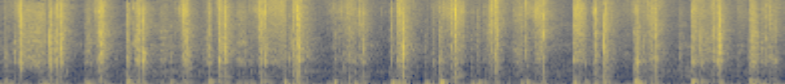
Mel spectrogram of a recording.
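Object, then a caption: Foam roller. Fingertips grip, scratch and tap the textured surface of a blue foam roller. A rapid, uneven series of soft, dull thumps and brushy scrapes follows, weighted toward low tones with brief crackly high edges. Each sound stops almost instantly.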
